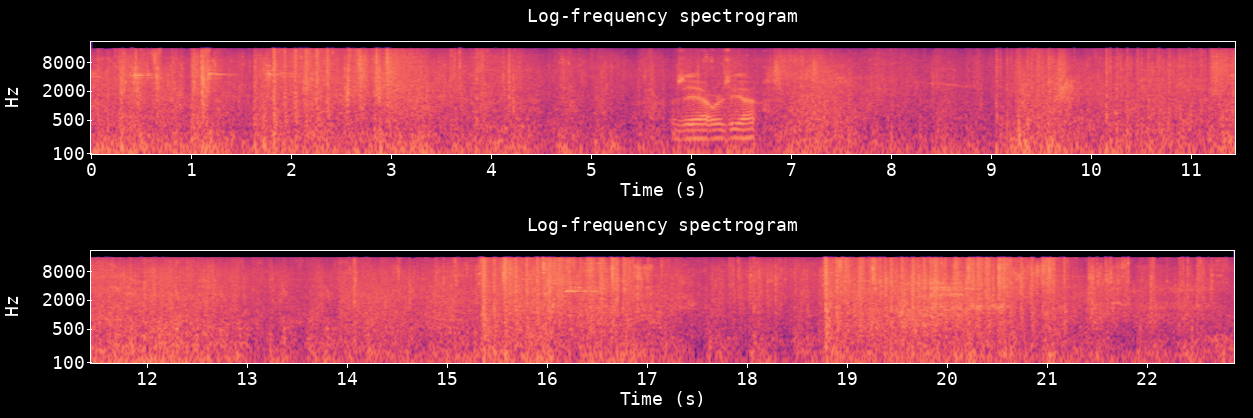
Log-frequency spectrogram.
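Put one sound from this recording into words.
Gunfire in a video game rattles in rapid bursts.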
